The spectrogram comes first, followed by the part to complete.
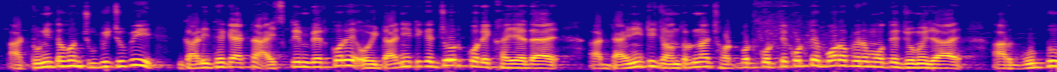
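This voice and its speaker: A man reading scripted storybook narration for children's cartoon tales. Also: a little high. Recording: music bed behind the voice. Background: background music.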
